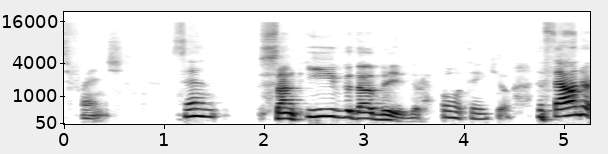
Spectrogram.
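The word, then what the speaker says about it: Saint-Yves d'Alveydre: Saint-Yves d'Alvidre.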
